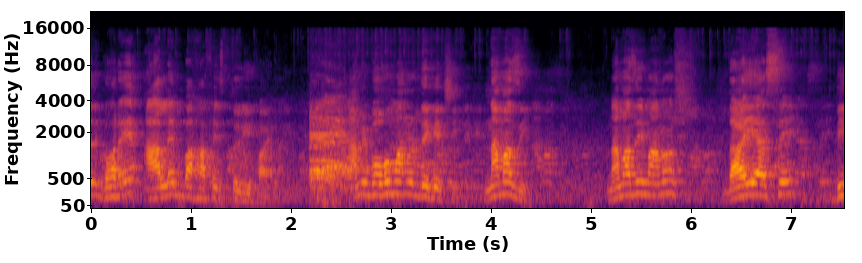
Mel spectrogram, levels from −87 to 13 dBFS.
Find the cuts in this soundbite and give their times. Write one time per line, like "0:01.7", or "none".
0:02.2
